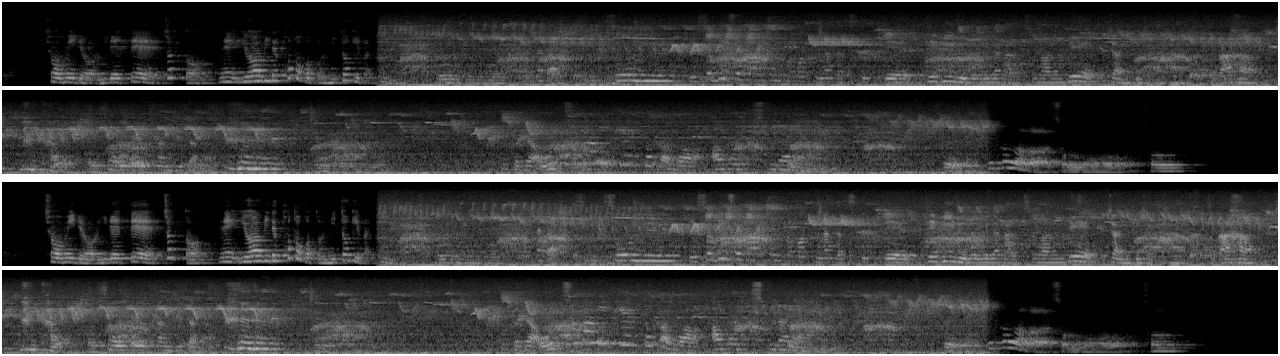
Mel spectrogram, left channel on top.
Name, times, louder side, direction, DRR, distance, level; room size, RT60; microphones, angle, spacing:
voice 1, 0.4-4.4 5.3-5.6 6.1-13.4 13.8-15.6 17.7-21.1, right 3 dB, 50° right, 6 dB, 1.4 m, -34 dB
sound 1, 3.7-22.6, right 3 dB, 25° right, 1.6 m, -33 dB
voice 2, 4.3-6.3 11.9-12.3 13.3-14.2 14.5-15.0 15.9-16.7 18.2-18.8 19.3-19.4 20.6-20.9 22.1-24.5, left 1 dB, 10° right, 1 dB, 2.3 m, -39 dB
sound 2, 5.8-7.3 9.8-10.4, right 1 dB, 75° right, 2.3 m, -50 dB
17.5 x 8.5 x 3.4 m, 0.69 s
head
